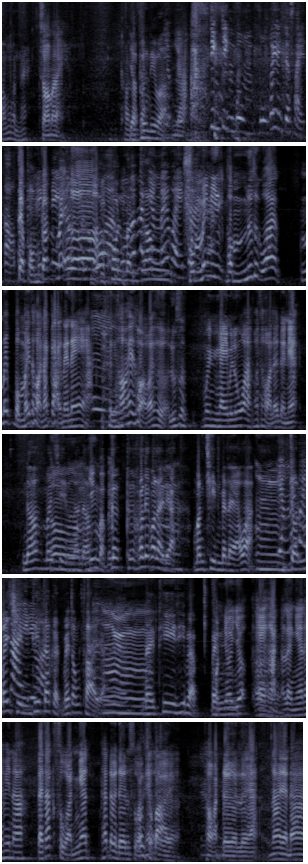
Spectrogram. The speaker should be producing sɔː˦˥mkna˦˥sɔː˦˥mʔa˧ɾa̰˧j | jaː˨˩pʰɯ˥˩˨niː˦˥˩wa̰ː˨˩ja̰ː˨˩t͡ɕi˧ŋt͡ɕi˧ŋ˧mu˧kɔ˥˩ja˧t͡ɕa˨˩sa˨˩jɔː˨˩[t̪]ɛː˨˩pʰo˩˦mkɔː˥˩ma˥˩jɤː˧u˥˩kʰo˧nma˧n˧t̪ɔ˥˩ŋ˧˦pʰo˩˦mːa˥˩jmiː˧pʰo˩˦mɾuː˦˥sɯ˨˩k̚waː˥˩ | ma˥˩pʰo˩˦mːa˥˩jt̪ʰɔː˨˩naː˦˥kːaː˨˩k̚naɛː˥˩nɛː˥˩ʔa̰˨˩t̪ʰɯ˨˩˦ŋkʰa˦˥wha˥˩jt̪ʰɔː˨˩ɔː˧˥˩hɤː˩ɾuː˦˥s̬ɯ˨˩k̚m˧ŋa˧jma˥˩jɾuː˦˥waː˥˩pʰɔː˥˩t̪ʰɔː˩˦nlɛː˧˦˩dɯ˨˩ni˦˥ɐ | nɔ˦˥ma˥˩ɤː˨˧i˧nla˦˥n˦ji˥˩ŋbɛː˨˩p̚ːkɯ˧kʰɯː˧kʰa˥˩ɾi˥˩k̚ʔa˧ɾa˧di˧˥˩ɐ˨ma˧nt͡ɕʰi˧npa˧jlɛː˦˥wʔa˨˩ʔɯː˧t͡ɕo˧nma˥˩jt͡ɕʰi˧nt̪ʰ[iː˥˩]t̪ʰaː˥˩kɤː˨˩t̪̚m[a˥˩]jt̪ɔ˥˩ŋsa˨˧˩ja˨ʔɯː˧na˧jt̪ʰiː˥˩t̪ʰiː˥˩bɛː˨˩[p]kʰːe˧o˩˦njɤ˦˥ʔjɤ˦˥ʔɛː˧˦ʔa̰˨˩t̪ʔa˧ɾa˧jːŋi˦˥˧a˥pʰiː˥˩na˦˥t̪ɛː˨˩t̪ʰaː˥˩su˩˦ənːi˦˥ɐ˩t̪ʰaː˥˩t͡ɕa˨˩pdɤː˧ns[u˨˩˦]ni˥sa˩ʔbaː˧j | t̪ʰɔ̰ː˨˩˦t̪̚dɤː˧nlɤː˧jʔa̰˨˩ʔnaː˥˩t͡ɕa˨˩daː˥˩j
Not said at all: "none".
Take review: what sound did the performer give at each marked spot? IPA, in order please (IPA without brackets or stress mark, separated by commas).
t̪, iː˥˩, a˥˩, p, u˨˩˦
